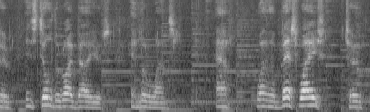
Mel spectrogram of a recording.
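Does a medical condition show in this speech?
Yes: motor neurone disease; affects voice.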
